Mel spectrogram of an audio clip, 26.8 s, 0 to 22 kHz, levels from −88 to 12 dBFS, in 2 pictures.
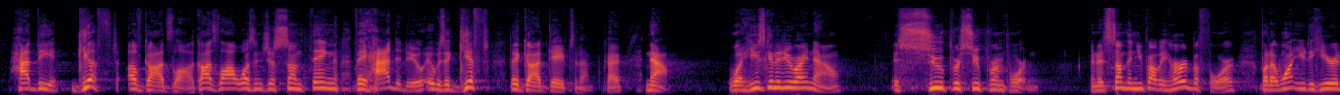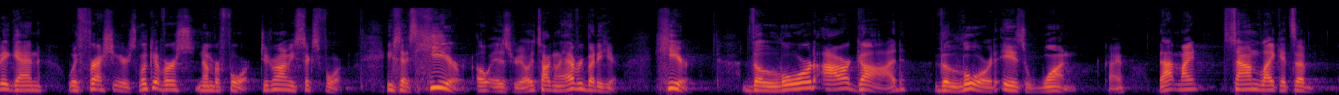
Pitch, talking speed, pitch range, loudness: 185 Hz, 195 wpm, 155-210 Hz, -27 LUFS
